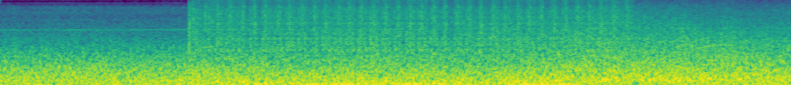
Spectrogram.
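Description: Missiles whoosh as they fire.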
